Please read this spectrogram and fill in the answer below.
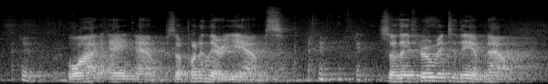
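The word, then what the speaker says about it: ים: This is a yam. Y-A-M. So put in there yams.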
